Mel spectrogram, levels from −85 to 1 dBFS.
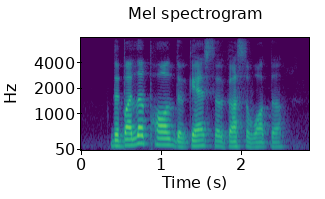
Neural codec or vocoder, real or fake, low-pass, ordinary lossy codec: codec, 16 kHz, 0.8 kbps, ZipCodec; fake; none; none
